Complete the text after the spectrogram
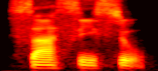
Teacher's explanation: the seen, the back of the tongue is not coming up. It's going down.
